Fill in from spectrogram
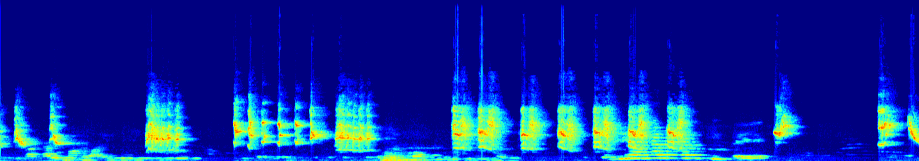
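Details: Mixed harsh squawks, buzzy bursts and sharp high chirps from a cendet (long-tailed shrike), some lower chattering notes early on, pauses between phrases.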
